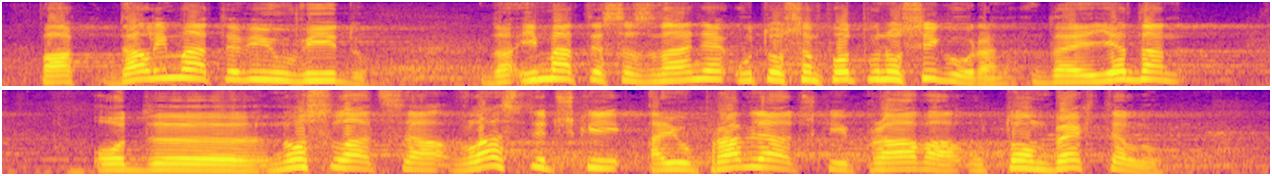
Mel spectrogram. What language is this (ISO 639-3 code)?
srp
